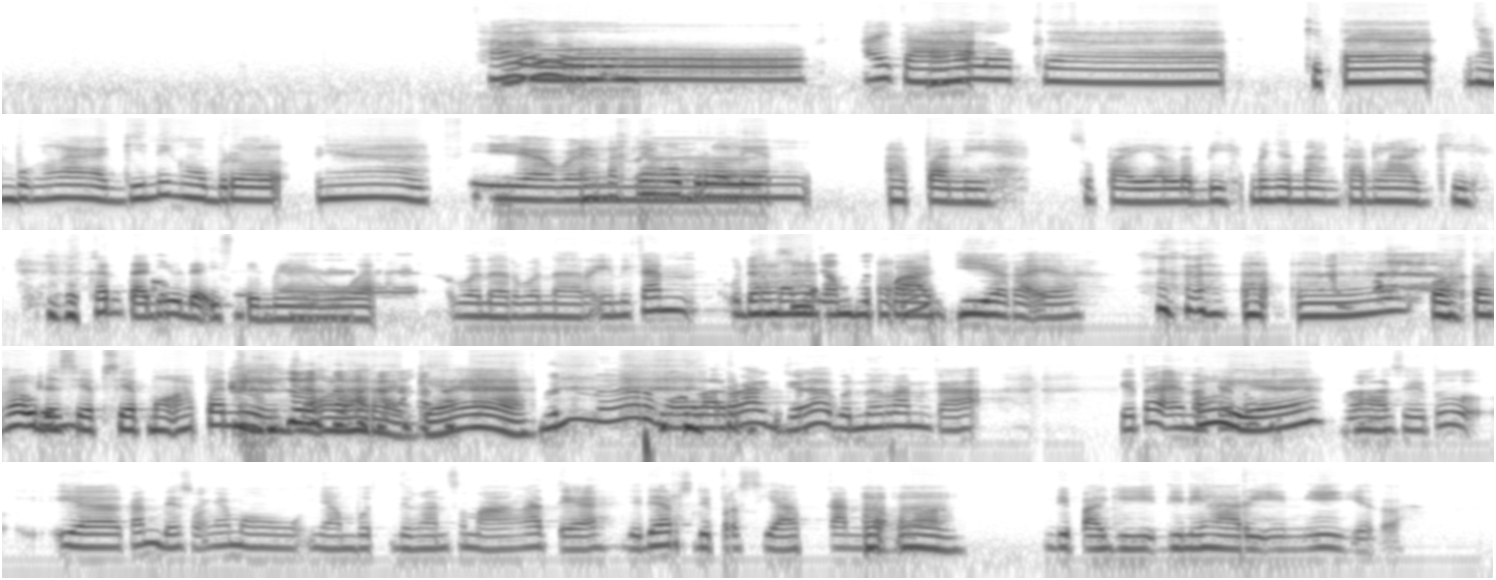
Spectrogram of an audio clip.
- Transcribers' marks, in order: static; drawn out: "Halo!"; background speech; other background noise; laugh; distorted speech; laugh; laugh
- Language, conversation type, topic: Indonesian, unstructured, Menurutmu, olahraga apa yang paling menyenangkan?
